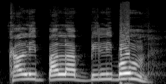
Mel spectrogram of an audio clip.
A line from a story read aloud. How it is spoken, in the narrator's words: shouts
